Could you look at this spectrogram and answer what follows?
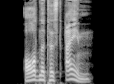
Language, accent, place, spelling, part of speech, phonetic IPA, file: German, Germany, Berlin, ordnetest ein, verb, [ˌɔʁdnətəst ˈaɪ̯n], De-ordnetest ein.ogg
- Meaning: inflection of einordnen: 1. second-person singular preterite 2. second-person singular subjunctive II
